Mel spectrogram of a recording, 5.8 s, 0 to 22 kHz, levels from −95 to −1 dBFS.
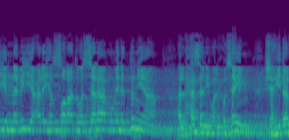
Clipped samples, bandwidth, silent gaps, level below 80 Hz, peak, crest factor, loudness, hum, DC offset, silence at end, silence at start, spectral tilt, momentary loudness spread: under 0.1%; 9.2 kHz; none; -68 dBFS; -26 dBFS; 12 dB; -38 LUFS; none; under 0.1%; 0 s; 0 s; -5.5 dB/octave; 5 LU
